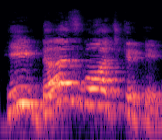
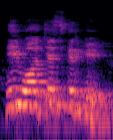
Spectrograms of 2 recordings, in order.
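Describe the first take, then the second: First: Loud and slow, hitting "does" hard; emphatic, thundering. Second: Said in the usual way. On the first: Shown as a demonstration. Teacher showing emphasis to doubting parents, slow loud "does". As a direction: boom out "does" to make them believe. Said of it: "मैंने थोड़ा गरज के बोला, emphasis देके बोला". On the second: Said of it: "तो मैंने बोला".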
